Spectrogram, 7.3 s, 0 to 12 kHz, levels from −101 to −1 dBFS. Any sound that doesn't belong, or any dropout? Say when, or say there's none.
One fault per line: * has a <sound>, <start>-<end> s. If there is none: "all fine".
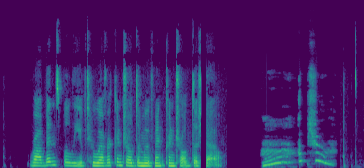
* has a dropout, 4.0-4.1 s
* has a sneeze, 5.2-6.8 s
